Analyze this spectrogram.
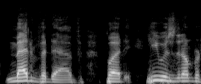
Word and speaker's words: Medvedev: daniel um a medic ahmedvikav let me see let me get that that straight say his name properly it's medvedev but he was the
